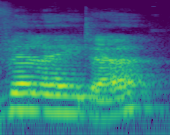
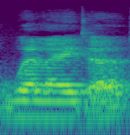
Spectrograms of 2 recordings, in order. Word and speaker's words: Weleda: Anyway, to avoid that, I use the Weleda, or Weleda, depending if your German pronunciation is on it.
